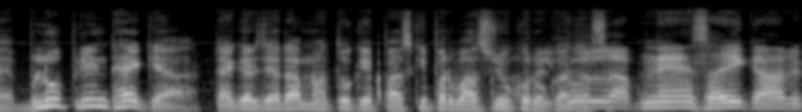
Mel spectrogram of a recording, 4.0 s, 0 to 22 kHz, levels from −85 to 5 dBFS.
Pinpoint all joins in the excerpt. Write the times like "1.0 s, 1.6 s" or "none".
3.0 s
